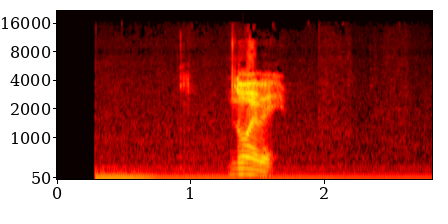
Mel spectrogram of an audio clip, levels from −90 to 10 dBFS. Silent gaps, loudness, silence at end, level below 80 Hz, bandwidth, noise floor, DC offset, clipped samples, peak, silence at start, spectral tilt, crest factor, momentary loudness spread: none; -15 LUFS; 1.1 s; -42 dBFS; 16.5 kHz; -48 dBFS; under 0.1%; under 0.1%; 0 dBFS; 0.3 s; -2 dB/octave; 24 dB; 27 LU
